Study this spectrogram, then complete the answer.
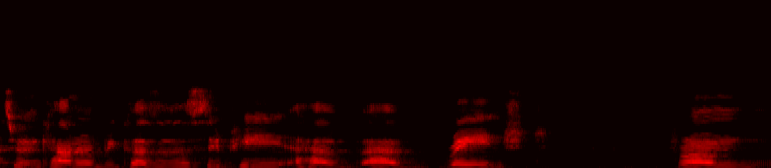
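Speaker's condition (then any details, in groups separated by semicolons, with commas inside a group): Cerebral palsy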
